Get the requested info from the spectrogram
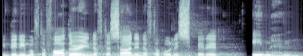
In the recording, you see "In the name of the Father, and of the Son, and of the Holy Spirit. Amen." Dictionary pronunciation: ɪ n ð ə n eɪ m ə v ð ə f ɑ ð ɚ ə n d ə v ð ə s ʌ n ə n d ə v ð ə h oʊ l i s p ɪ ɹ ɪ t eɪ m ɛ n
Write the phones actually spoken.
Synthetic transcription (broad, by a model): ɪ n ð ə n eɪ m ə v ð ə f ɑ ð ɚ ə n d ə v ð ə s ʌ n ə n d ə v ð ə h oʊ l i s p ɪ ɹ ɪ t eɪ m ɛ n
